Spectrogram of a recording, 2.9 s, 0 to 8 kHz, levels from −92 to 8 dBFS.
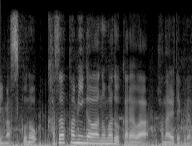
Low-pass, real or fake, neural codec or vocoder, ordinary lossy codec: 7.2 kHz; fake; autoencoder, 48 kHz, 128 numbers a frame, DAC-VAE, trained on Japanese speech; none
